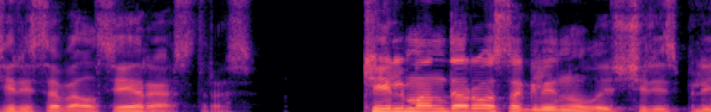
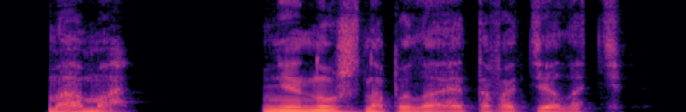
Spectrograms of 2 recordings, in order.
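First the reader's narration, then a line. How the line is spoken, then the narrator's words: Whispered. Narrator (Russian): шепнул он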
